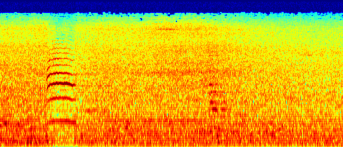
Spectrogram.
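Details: Friendly street cat outdoors greeting and demanding attention: one loud, bright meow with stacked harmonics that rise slightly then fall. A faint second meow follows a few seconds later over constant urban background hum.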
